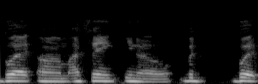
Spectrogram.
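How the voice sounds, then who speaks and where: A somewhat breathy man with a fairly high pitch and a fairly slow pace, on a very clean recording with a silent background. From Washington DC area. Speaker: game developer, panelist. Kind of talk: panel discussion. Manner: casual, hesitant with many fillers.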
